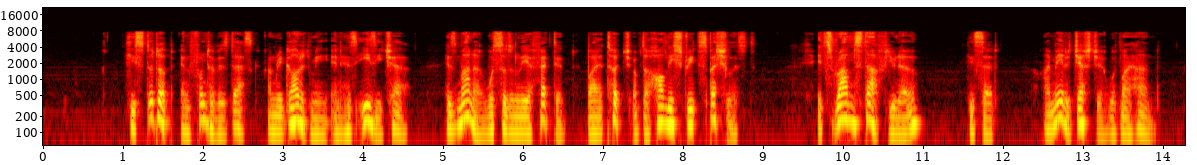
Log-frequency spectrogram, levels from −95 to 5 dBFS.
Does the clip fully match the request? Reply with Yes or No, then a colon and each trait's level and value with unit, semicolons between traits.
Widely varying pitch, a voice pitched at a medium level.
No: wide, 7.4 semitones; low, 110 Hz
